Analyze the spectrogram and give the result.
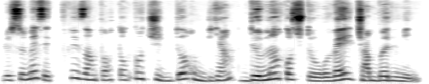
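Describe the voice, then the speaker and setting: A woman's voice: mid-range voice, animated, fairly quick, warm tone, no echo, clean studio sound. A young woman with a Congolese accent chatting to her viewers in a casual vlog, often calling them girls. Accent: Congolese French. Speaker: vlogger. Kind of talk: casual talk to camera.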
